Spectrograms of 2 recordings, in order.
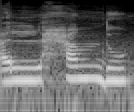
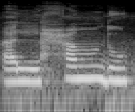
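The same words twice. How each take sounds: The two takes are said the same way.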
